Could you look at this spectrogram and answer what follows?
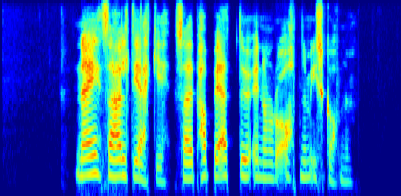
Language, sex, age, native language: Icelandic, female, 20-29, Icelandic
